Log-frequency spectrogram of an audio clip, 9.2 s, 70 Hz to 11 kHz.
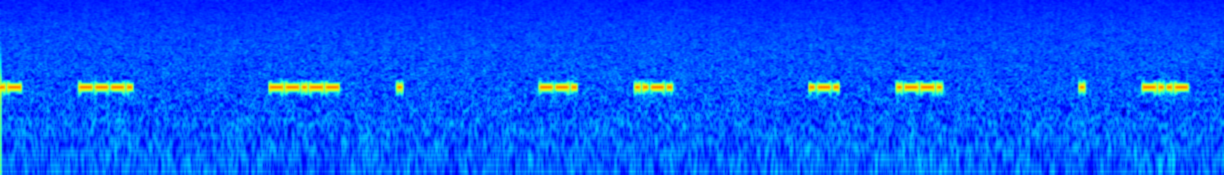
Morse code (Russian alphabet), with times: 0.0-1.0 …
2.0-3.0 ЪЕ
4.1-5.0 ГФ
6.1-7.1 РП
8.1-8.9 ЕЬ

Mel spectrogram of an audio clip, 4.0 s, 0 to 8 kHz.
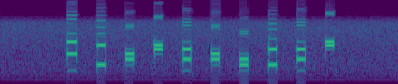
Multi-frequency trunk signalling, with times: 0.7-0.8 KP
1.0-3.1 73053145
3.3-3.3 ST

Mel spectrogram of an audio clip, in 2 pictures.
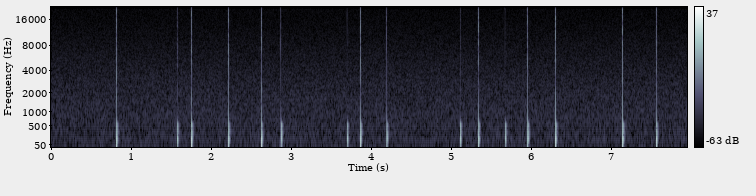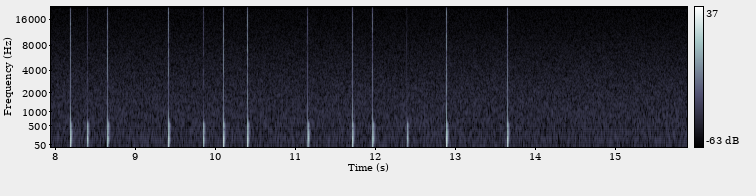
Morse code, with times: none

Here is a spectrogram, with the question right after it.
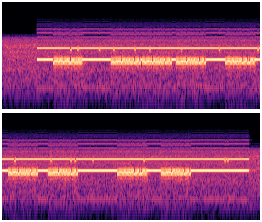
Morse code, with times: none

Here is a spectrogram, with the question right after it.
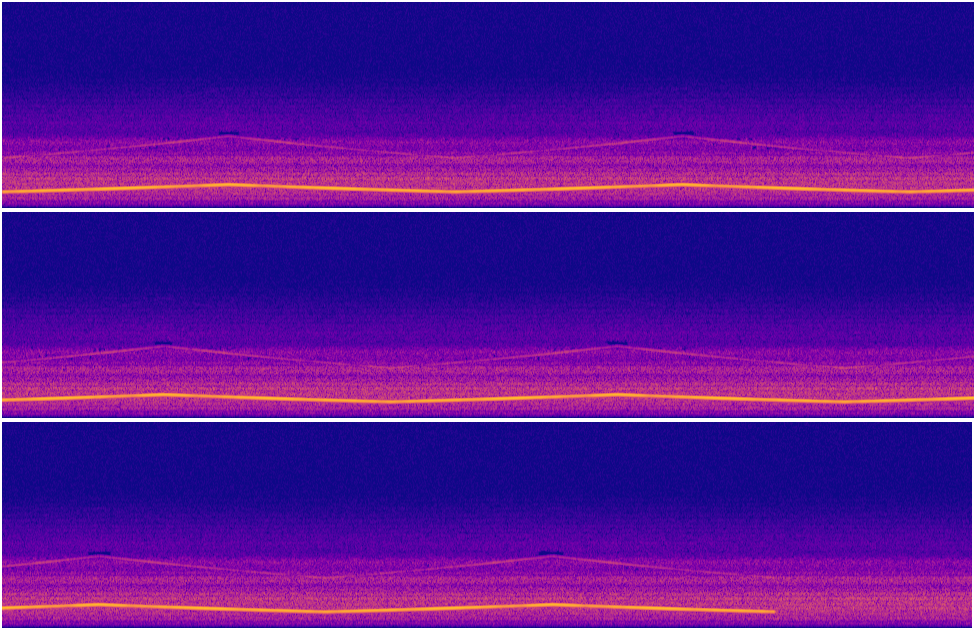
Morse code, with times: none

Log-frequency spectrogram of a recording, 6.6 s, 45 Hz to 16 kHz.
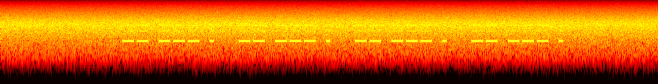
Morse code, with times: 1.2-2.1 MOE
2.4-3.3 MOE
3.5-4.5 MOE
4.7-5.6 MOE

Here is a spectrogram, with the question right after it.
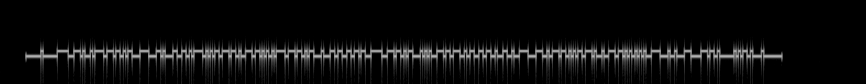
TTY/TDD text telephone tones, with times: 0.6-1.1 THE
1.2-2.2 BOGIES
2.4-2.9 ARE
3.0-3.9 BUILT
4.0-4.4 BY
4.5-5.5 NIPPON
5.7-7.0 SHARYO.
7.2-7.7 SK

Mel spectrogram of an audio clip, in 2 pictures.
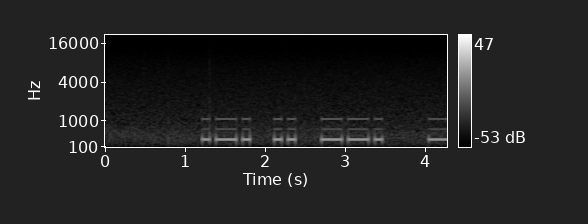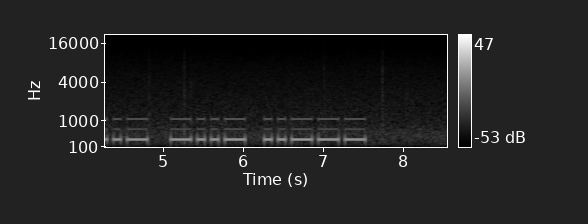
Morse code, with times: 1.2-3.5 RIG
4.0-7.5 KX2

